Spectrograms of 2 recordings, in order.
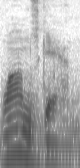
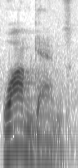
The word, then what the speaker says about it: Wambsganss: Wamgans, all right, Wamsgans. It's spelled really funny. Trust us on that. It is Wambsganss, Wamgans.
